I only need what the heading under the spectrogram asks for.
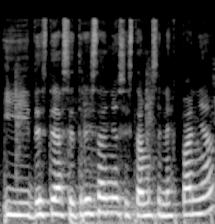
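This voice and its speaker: A woman's voice: on the high side, fairly even intonation, brisk, warm tone, soft background music. A young woman from Geneva, a native French speaker with a French-tinged Argentine Spanish accent, giving plain, orderly interview answers. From Geneva, Switzerland. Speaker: guest, professional basketball player.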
